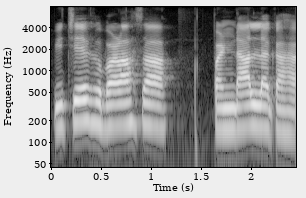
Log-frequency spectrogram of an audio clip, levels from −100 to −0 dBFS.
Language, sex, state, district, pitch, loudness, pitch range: Hindi, male, Jharkhand, Garhwa, 165 Hz, -15 LUFS, 155-175 Hz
